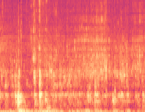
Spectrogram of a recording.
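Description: Kayak on the sea: irregular paddle splashes and knocks over a steady low wind rumble on the microphone.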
